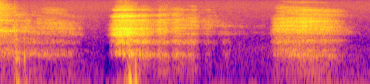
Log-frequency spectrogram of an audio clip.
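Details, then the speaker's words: Harsh, raspy breaths with a strained, stretched quality, likened to drawing a bow or a rubber band and called zombie-like, right after a coughing fit while coughing up phlegm: noisy breathing. "you hear that it's like a it's like drawing a bow and arrow there's like a rubber band"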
